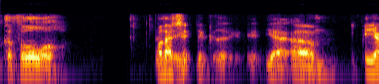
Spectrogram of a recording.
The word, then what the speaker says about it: Cthulhu: Oh well, if you want to know how it's actually pronounced, it's Cthulhu.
